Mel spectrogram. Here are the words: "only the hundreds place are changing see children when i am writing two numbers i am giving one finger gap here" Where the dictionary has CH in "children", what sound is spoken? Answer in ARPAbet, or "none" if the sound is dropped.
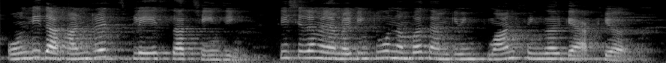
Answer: S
